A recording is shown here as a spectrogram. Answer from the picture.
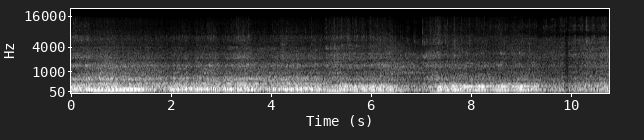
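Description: Ford Mustang station wagon's engine running at idle in a rumble, its revs rising and falling in several short throttle blips.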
